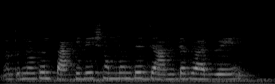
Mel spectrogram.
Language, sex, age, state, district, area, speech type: Bengali, female, 18-30, West Bengal, Birbhum, urban, spontaneous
